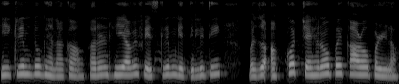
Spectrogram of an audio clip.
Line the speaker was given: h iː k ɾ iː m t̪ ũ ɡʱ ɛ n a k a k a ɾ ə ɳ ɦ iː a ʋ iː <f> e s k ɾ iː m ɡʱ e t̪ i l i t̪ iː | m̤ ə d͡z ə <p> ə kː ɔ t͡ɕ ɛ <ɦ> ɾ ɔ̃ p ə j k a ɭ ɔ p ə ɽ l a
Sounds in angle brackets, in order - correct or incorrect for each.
correct, incorrect: ʔ, correct

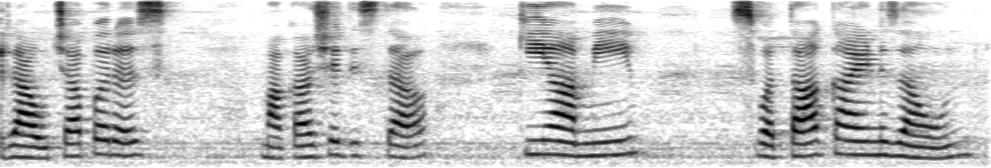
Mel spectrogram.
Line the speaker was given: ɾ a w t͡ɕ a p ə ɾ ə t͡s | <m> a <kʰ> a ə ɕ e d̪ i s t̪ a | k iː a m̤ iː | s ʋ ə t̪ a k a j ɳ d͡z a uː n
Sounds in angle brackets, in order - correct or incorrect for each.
correct, incorrect: k

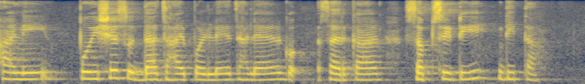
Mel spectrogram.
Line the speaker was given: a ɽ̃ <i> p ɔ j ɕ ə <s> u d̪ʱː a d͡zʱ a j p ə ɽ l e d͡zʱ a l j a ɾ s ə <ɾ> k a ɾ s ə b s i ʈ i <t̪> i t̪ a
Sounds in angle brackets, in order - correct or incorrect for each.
correct, correct, correct, incorrect: d̪

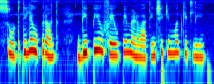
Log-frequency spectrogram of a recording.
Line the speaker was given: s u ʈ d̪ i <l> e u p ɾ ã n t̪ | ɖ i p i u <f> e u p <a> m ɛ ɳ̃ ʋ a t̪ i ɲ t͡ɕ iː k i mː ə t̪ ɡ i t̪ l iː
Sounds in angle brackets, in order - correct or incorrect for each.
correct, correct, incorrect: i

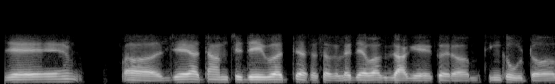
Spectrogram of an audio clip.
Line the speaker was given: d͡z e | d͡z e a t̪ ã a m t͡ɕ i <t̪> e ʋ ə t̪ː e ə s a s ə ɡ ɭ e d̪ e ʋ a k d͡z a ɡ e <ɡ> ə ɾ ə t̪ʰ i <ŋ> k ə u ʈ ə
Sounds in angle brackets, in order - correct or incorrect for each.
incorrect: d̪, incorrect: k, correct

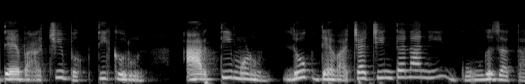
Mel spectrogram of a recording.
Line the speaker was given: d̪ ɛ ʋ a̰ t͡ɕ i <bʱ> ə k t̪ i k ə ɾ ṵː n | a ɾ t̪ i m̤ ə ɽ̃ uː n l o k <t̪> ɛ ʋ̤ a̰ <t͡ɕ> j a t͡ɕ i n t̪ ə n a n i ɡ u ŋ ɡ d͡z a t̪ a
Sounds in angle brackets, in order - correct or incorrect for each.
correct, incorrect: d̪, correct

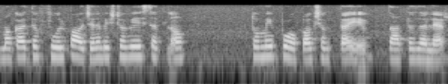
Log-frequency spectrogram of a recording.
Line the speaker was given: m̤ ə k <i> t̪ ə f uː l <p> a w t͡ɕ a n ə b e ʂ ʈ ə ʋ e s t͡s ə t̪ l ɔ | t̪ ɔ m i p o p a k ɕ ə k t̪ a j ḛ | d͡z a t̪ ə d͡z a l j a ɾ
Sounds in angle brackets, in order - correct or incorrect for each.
incorrect: a, correct

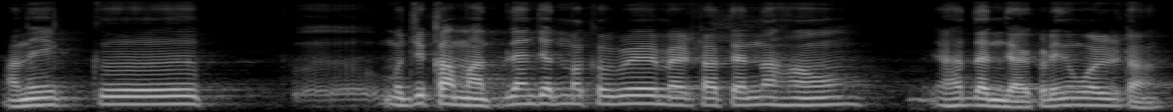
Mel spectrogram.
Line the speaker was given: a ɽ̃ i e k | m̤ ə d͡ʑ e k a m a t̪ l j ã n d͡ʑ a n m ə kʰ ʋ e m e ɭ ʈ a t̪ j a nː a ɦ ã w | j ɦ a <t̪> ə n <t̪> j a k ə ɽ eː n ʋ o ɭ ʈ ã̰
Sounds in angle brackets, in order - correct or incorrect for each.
incorrect: d̪, incorrect: d̪

